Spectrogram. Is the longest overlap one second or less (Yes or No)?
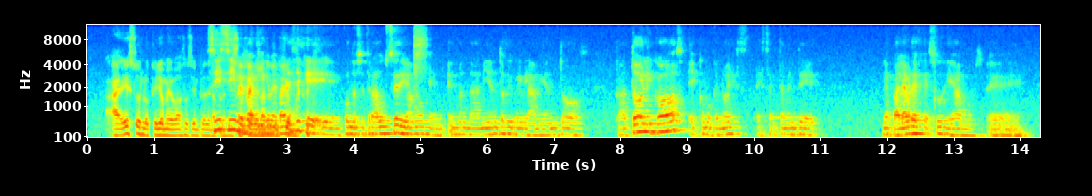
No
